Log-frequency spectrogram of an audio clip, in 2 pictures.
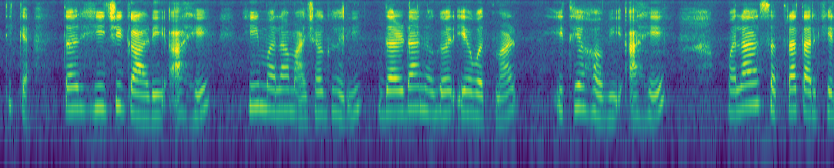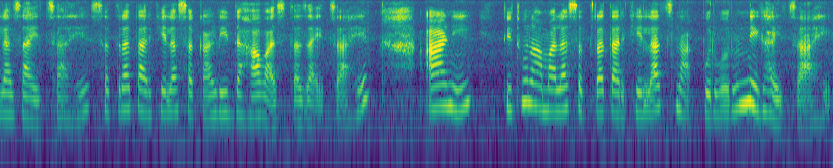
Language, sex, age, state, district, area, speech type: Marathi, female, 18-30, Maharashtra, Akola, urban, spontaneous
